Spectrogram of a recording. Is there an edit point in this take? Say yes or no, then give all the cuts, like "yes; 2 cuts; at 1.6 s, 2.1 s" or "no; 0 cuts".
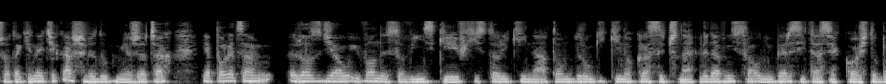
no; 0 cuts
